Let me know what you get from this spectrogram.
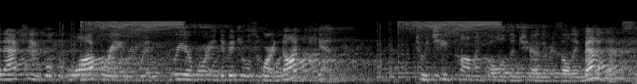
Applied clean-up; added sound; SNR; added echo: none; Percussion; 15 dB; reverberation time 2.3 s.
